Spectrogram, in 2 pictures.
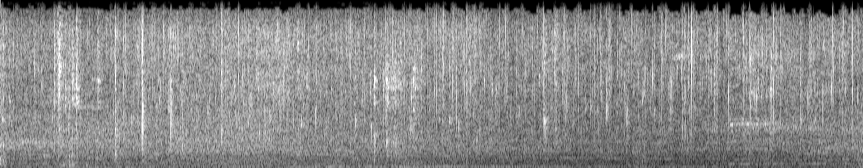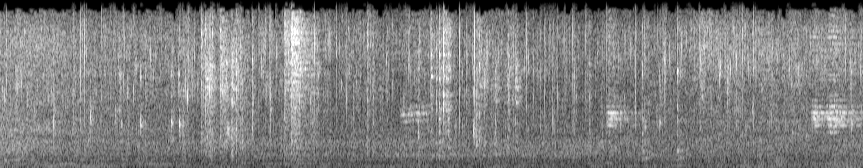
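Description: Batter frying in oil in the wells of a cast-iron bánh khọt pan, a steady sizzle, with scattered light clinks of a metal ladle and tongs against the pan.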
